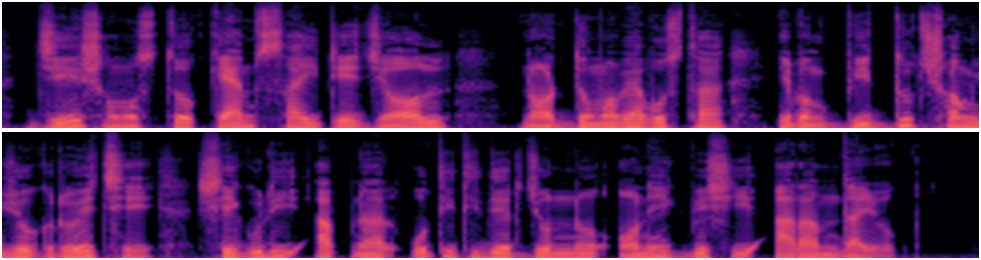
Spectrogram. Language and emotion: Bengali, neutral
